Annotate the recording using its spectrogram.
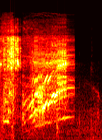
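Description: Motorized faceplate of an Iron Man Mark L helmet opening on a voice command: small servo motors whirring with a rising whine, stopping about one and a half seconds in.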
